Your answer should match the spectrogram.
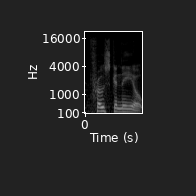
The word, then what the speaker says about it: proskuneo: The words fell down before him in the Greek come from a word that is pronounced proskuneo, which means to worship.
